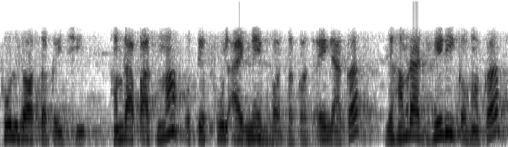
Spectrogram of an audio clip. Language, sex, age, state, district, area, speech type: Maithili, female, 45-60, Bihar, Supaul, rural, conversation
